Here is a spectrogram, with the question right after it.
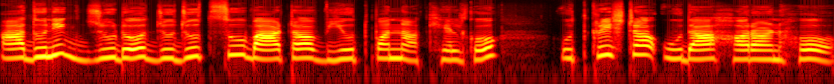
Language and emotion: Nepali, neutral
